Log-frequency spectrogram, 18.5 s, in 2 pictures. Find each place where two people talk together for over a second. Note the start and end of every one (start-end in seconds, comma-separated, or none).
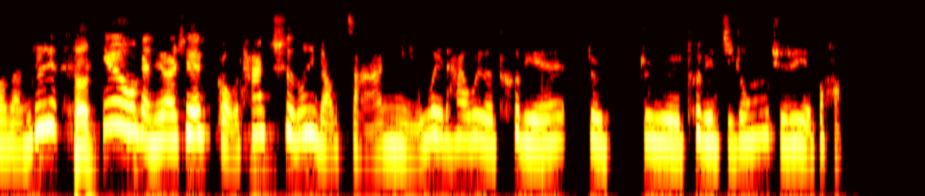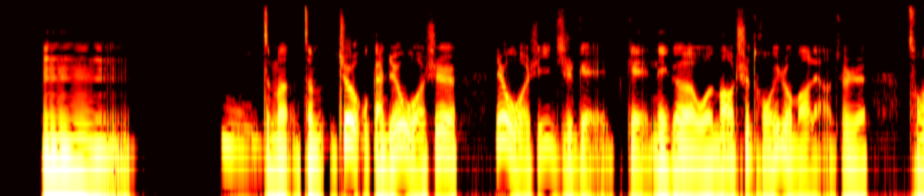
none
